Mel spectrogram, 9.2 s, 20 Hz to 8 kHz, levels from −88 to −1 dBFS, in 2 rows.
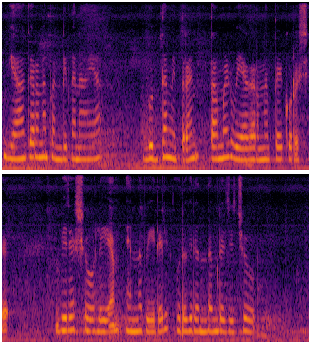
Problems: none marked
